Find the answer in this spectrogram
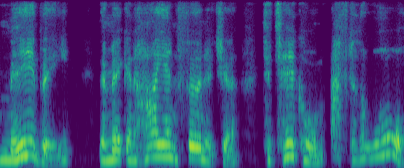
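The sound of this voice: A man does a put-on character voice at a fairly high pitch, with a slightly husky edge. He talks at a slow pace with big pitch swings.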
